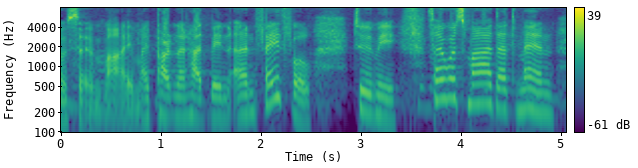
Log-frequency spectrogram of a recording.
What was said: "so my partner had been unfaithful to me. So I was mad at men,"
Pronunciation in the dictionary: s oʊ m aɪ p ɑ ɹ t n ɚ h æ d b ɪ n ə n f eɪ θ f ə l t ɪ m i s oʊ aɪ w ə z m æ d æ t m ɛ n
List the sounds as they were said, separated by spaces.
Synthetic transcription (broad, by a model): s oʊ m aɪ p ɑ ɹ t n ɚ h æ d b ɪ n ə n f eɪ θ f ə l t ɪ m i s oʊ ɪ w ə z m æ d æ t m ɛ n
